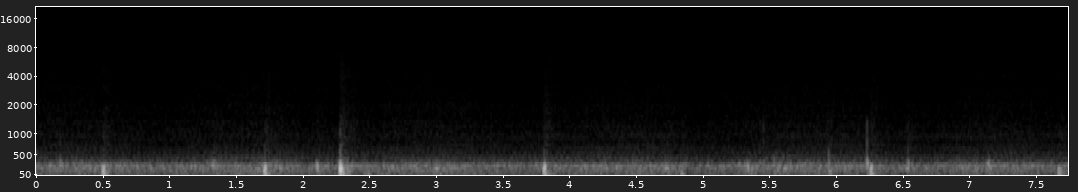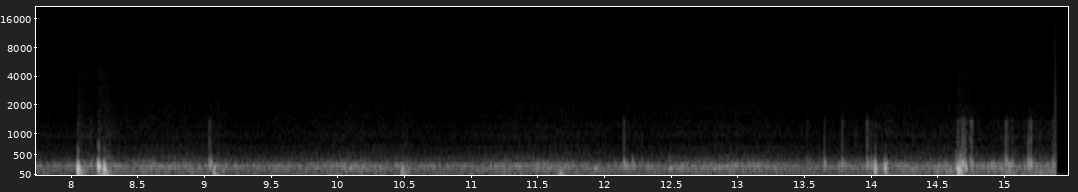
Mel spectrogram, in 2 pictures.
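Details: Blood pressure measurement by auscultation, in a tutorial: soft, irregularly spaced tapping thumps over a steady low hum. These are Korotkoff sounds.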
